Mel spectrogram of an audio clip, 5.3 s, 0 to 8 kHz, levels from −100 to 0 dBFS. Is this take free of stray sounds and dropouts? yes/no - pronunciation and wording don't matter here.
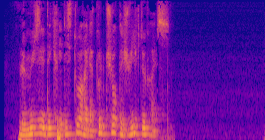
yes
